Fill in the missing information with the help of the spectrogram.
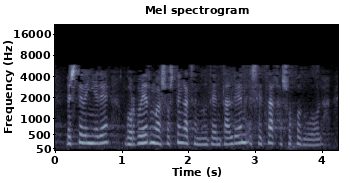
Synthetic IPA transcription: be̞st̪e̞βejne̞ɾe̞ɣo̞ɾeɾnuaso̞st̪e̞ŋɡat͡se̞nd̪ut̪e̞nt̪ald̪e̞ːnese̞t͡saʝaso̞ko̞ðuɣo̞la

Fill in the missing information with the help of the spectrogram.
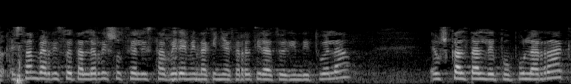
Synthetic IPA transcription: e̞sambe̞aɾðisue̞t̪ald̪eɾð̞iso̞sialist̪abe̞ɾeːme̞nd̪akiɲake̞re̞t̪iɾat̪ueɣ̞ind̪it̪ue̞la | e̞wskalt̪ald̪e̞po̞pularak

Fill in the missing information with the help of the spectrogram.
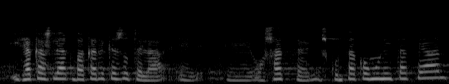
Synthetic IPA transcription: iɾakazle̞akbakarike̞zd̪ut̪e̞la | o̞sat͡se̞ne̞skunt͡sako̞munit̪at̪e̞an

